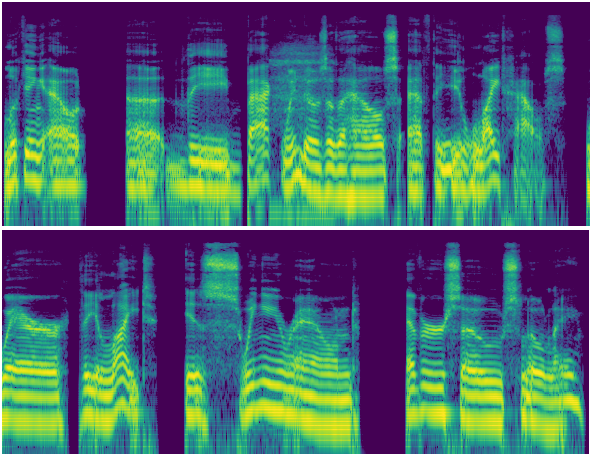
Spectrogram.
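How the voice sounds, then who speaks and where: A man narrating a horror tabletop game as game master, with deliberate, suspenseful storytelling. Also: mid-range voice, gravelly, no room sound, clean studio sound.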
